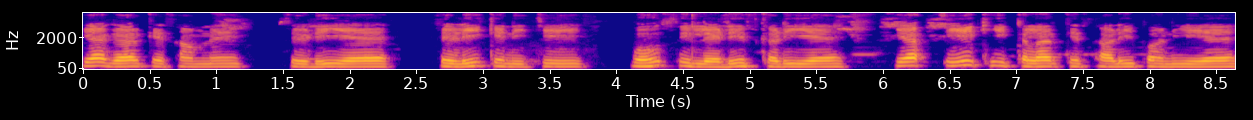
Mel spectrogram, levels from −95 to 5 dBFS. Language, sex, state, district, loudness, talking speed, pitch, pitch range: Hindi, male, Bihar, Lakhisarai, -18 LUFS, 160 wpm, 160 Hz, 150-175 Hz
